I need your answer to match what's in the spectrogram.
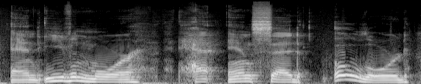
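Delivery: slow, deliberate re-reading of the verse; slowed-down scripture reading. Shown as a demonstration. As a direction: take it again slowly, word by word. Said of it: "I'll read it a little bit slower".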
